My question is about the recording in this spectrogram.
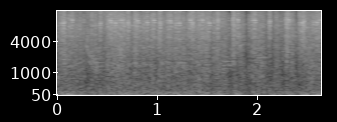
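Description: Gunfire in a video game shooter rattles in a dense, rapid, continuous barrage, loud and sustained across the whole stretch.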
